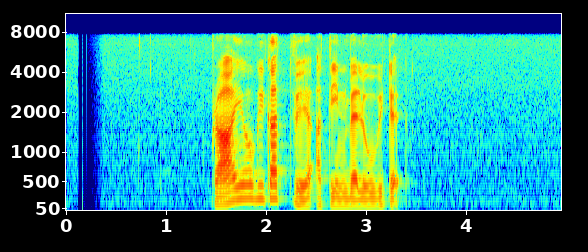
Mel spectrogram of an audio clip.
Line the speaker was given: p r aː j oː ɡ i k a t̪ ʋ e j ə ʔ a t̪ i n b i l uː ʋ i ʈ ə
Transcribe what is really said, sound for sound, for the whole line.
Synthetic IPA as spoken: p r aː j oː ɡ i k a t̪ ʋ e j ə ʔ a t̪ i n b æ l uː ʋ i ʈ ə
